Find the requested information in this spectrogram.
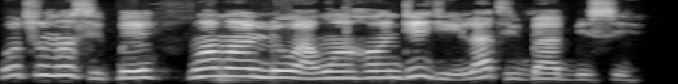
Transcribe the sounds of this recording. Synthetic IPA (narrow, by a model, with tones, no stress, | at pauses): o˦tũ˦mã˦si˨k͡pe˨˦ | w̃ɔ̃˦mãː˦n̩˦lo˧a˨w̃ɔ̃˧ɦɔ˧n̩˦di˦d͡ʒi˨˦la˦ti˧ɡ͡ba˧be˨se˨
